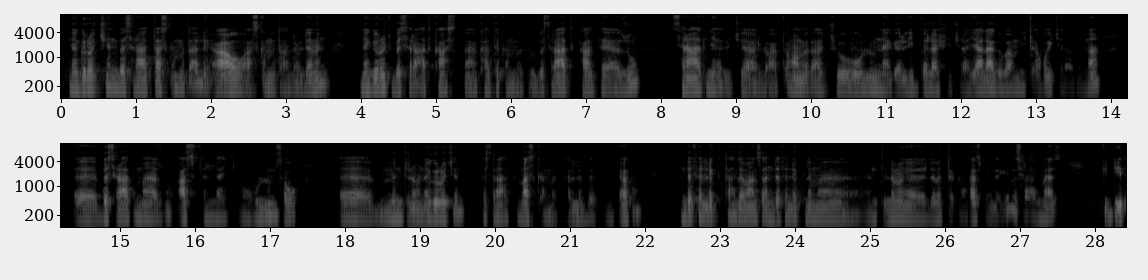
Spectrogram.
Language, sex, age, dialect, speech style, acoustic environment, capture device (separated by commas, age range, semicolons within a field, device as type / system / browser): Amharic, male, 25-34, Ethiopia - Addis Ababa, excited, silence, mobile / Linux / Chrome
